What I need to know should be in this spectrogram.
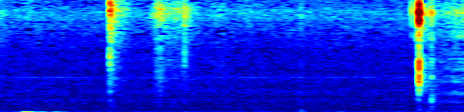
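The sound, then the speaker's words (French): A computer mouse clicks on a link, giving a few faint, sharp ticks spread across two seconds in near silence. “Je vais quand même cliquer dessus, comme ça vous allez pouvoir voir à quoi ressemble une page du MSDN.”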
